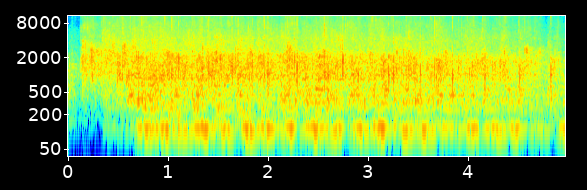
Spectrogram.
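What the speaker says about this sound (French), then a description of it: "Je vous demande de l'applaudir." An audience at a Brussels commemoration applauds a human rights activist in a long, even round of clapping, with a low steady hum running beneath the crowd noise.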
